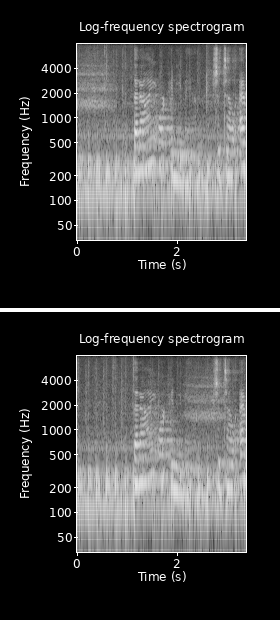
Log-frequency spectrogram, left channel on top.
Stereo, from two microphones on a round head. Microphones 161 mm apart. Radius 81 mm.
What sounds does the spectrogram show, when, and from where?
1.1 s a woman speaking: 40° left (ahead or behind), 4 m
